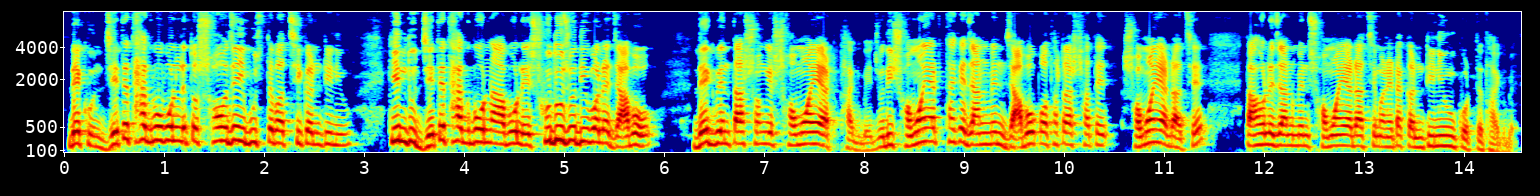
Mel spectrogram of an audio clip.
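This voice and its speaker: A high-voiced man leads a grammar lesson. He explains each rule step by step, saying example sentences slowly and repeating them. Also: a little mellow. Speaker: English grammar teacher. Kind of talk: spoken grammar lesson at a board.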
